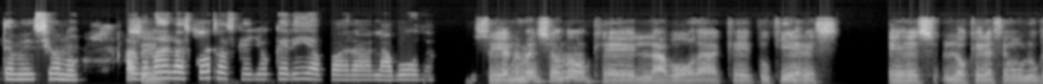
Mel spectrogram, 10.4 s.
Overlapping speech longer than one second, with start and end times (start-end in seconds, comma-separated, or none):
none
